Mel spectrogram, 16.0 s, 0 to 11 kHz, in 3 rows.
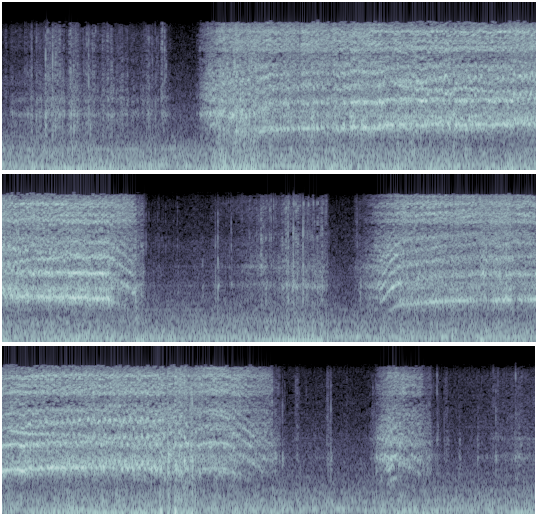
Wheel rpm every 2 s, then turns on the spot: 20, 160, 200, 60, 80, 200, 110, 20.
6-8 14-16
